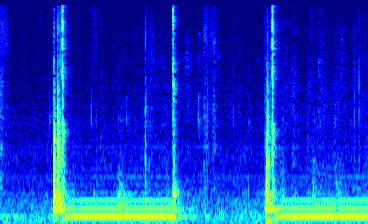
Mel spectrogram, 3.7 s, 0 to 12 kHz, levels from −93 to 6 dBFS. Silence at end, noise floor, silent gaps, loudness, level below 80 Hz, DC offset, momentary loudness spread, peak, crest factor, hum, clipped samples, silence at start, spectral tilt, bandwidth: 0 s; -54 dBFS; none; -33 LUFS; -50 dBFS; under 0.1%; 6 LU; -8 dBFS; 24 dB; none; under 0.1%; 0 s; -5 dB/octave; 11.5 kHz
